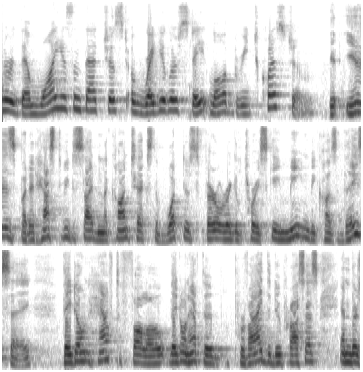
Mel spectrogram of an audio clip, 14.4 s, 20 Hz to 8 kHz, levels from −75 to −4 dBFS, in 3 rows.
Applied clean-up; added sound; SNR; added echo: none; none; none; none.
